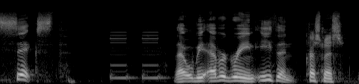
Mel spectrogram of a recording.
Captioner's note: buzzer buzzing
